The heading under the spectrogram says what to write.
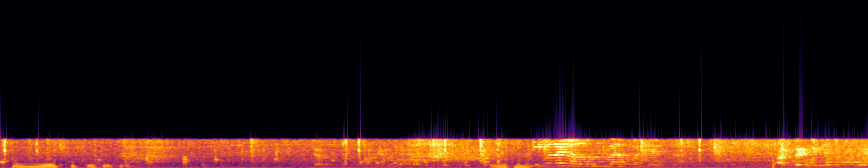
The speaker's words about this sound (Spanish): Ay, gallina.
